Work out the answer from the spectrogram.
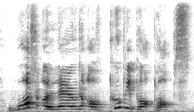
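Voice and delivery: loud, slow disgusted verdict; grumpy teacher. A narrator's reading. Stern teacher condemning the idea, loud and slow. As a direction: spit out the verdict.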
